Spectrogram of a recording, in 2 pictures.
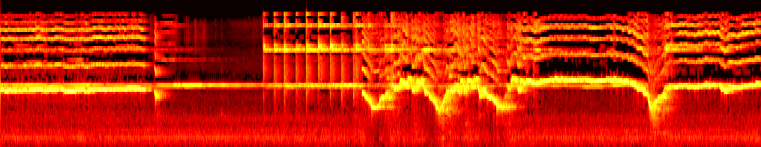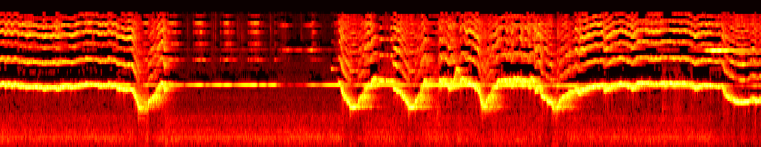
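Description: Free-improvised saxophone and percussion music: a piercing, sustained high squeal held almost throughout, swooping sharply down in pitch and back up many times. It thins out twice, a little after the start and again past the middle. A faint steady low drone sits underneath.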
